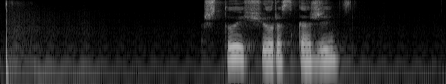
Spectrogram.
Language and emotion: Russian, neutral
